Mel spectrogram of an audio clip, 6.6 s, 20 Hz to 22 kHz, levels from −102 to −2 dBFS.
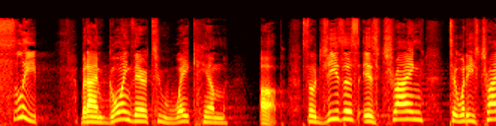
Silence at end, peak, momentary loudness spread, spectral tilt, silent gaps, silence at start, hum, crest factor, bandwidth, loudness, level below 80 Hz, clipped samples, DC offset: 0 s; -4 dBFS; 12 LU; -4.5 dB/octave; none; 0 s; none; 24 dB; 12.5 kHz; -26 LUFS; -66 dBFS; under 0.1%; under 0.1%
